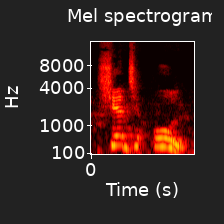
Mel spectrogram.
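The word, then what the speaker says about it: schedule: এখানে এস সি এইচ মিলে একটি ধ্বনি উচ্চারণ করেছে। সেই ধ্বনিটি হচ্ছে স। ই তে এ আর ডিতে জ। তাহলে সেই হিসেবে প্রথম স্লেবেলের উচ্চারণ হচ্ছে সেজ। সেজ দ্বিতীয় স্লেভেল ইউ এলই। এটি একটি স্প্লিট ডায়াগ্রাম। তাহলে পুরা শব্দটির উচ্চারণ দাড়াচ্ছে সেজউল ফারস্ট সিলেবল সেজ সেকেন্ড সিলেবল উল সেজউল এইযে এখানে সেজ প্রথম সিলেবলকে নির্দেশ করা হয়েছে উল দ্বারা দ্বিতীয় সিলেবলকে নির্দেশ করা হয়েছে সেজউল অর্থ হচ্ছে সময় সূচি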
